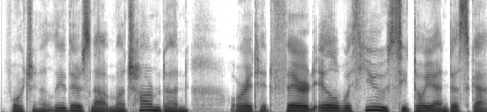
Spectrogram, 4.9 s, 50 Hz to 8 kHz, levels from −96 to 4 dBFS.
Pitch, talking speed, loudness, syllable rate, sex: 170 Hz, 185 wpm, -16 LUFS, 5.3 syllables/s, female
